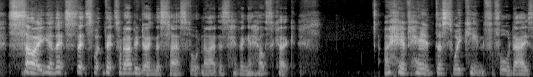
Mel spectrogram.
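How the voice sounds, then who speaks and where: Gravelly-voiced New woman, chatty. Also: medium pitch, sharp tone. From New Zealand. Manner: chatty, self-mocking, breaks into laughter. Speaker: podcast host. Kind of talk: casual chat.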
